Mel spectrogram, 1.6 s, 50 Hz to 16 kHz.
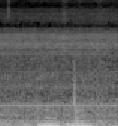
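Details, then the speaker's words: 2006 Ram 3500 dually differential being taken apart: two short, low groaning squeaks as the pinion is turned by hand, from a worn pinion bearing with play in its rollers that needs replacing. "hear that yeah that's that bearing that's what's squeaking whenever you turn it"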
